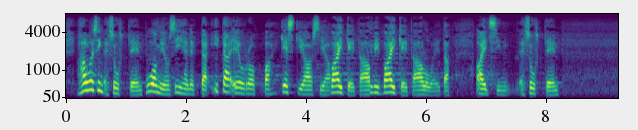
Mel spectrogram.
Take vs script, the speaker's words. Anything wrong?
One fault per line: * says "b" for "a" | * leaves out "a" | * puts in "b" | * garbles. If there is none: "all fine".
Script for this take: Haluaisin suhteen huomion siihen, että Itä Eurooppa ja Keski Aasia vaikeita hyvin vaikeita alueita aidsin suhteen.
all fine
